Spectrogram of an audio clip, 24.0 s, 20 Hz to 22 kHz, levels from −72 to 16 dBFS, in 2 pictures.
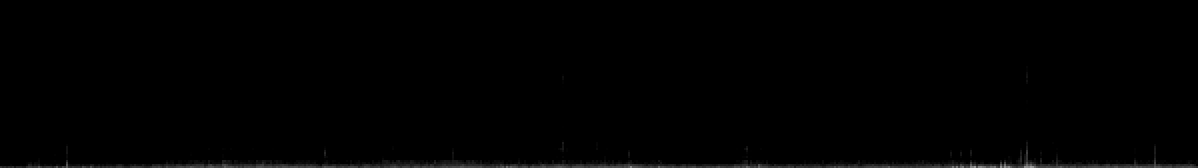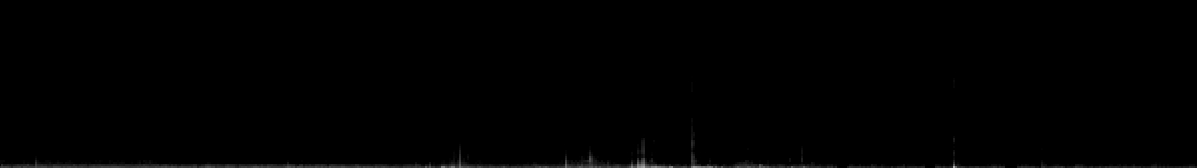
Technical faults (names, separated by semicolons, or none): none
